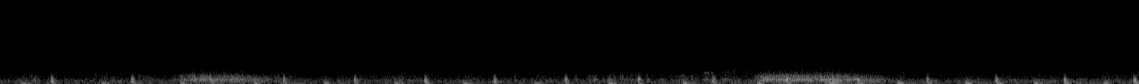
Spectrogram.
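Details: Female heart auscultated with different stethoscopes at Erb's point, then mitral, tricuspid, aortic and pulmonic sites: regular lub-dub beats about 100 per minute, with rustling as the stethoscope moves between sites; normal heart sounds.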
